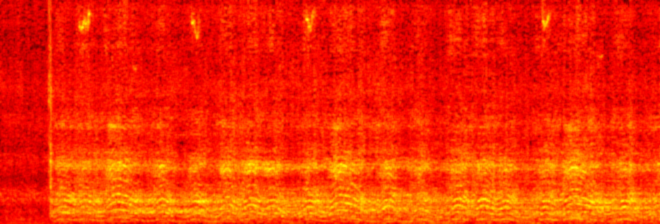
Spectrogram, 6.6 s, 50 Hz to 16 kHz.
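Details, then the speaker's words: 1976 Dodge Dart barn find, stored in a barn and then sitting outside since 2015, first start attempt: starter drags the engine round slowly, about three turns a second, battery then smoking and a ground cable found loose; slow cranking. "I can't see nothing. It's not cranking fast enough."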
